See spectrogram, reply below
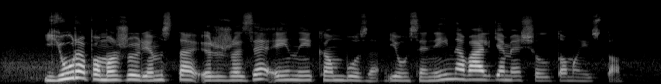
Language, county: Lithuanian, Klaipėda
